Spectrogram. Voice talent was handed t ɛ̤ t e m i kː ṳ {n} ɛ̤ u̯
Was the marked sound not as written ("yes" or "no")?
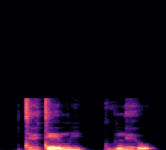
no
